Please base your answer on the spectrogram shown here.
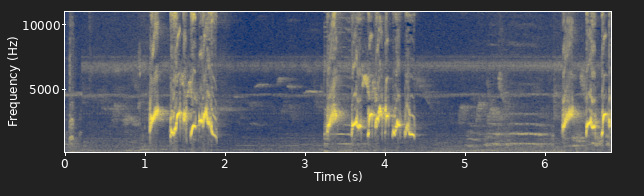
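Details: Red-whiskered bulbul in morning voice training, singing lure phrases meant to push other bulbuls into eager song; three bright, bubbling whistled bursts with quick up-and-down notes, separated by short pauses with faint chirps.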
